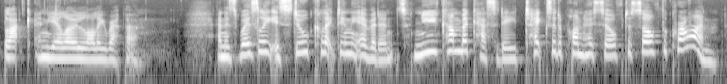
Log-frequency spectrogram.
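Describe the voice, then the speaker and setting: A woman with a fairly high voice presents a scripted book review. She narrates like a podcast reviewer recommending a story to listeners.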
